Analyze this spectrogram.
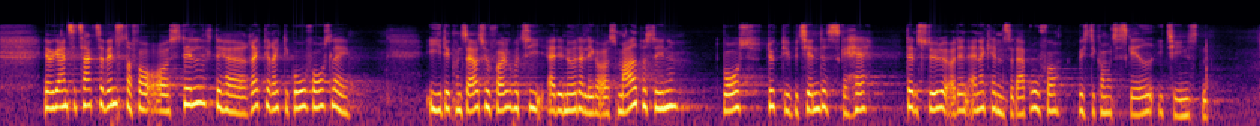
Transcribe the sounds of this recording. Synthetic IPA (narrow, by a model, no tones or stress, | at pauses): jɑ̈ɪʋe̝ɡ̥æɐnəsḭːt͡sʰɑ̈ɡ̥̚t͡sʰe̝lʋensd̥ʁɐfɒɒ̽sd̥e̝ləd̥e̝ɦæɐʁeɡ̥̚d̥iʁeɡ̥̚d̥iɡ̥o̝ːfɒːslɛ̰ɪ | ʔid̥e̝kʰɒ̽nsæɐʋæt͡sʰiʊəfɒ̽lɡ̥əpʰɑ̈t͡sʰḭːæɐɾe̝nɔ̽ːð̞̩ˠd̥ɑ̈le̝ɡ̥ɐɒ̽smɑ̈ːð̞̩ˠpʰɒ̽se̝ːnə | ʋɒːsd̥øɡ̥̚d̥iəpʰæt͡ɕʰen̰d̥əsɡ̥æɦæ | d̥ensd̥øɾ̥əʔɒ̽d̥enænæɐkʰen̰l̩səd̥ɑ̈æɐb̥ʁṵːfɒ̽ʋe̝sd̥ikʰɒ̽m̰ɐt͡sʰe̝lsɡ̥ɛːð̞ˠəit͡ɕʰjeːnəsd̥n̩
